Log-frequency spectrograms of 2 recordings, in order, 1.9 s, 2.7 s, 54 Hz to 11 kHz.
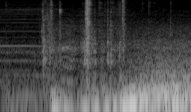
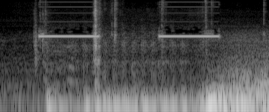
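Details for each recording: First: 2014 Toyota Tundra 5.7L, about 85,000 miles, which has a hard start after sitting or when cold. Started the morning after the battery was charged overnight: a key jingle, then it catches within half a second and settles into an even low rumble. Normal quick start. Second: 2014 Toyota Tundra 5.7L V8, about 85,000 miles: chime, then the starter cranks roughly twice as long as normal before it catches into a low rumble; hard start, cause unknown.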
